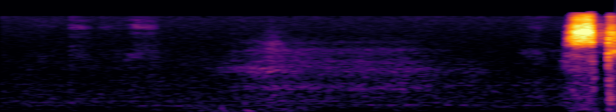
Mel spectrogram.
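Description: A marker scratches on paper.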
